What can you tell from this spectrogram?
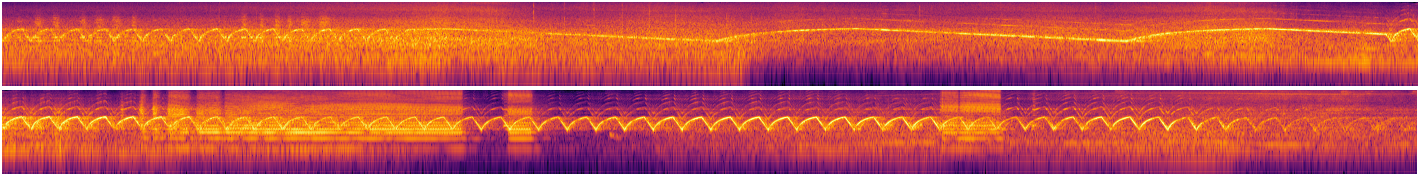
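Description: Fire truck siren in a slow wail, rising and falling about every three to four seconds, then switching about halfway through to a fast yelp. Long horn blasts sound over the yelp at the switch and again briefly near the end.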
